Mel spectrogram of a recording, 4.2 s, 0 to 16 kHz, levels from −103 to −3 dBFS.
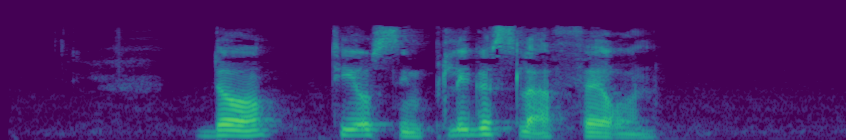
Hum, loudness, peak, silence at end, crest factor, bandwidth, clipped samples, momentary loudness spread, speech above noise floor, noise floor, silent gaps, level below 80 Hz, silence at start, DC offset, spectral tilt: none; -36 LUFS; -16 dBFS; 0.95 s; 22 dB; 8 kHz; under 0.1%; 12 LU; 48 dB; -83 dBFS; none; -68 dBFS; 1 s; under 0.1%; -4.5 dB/octave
